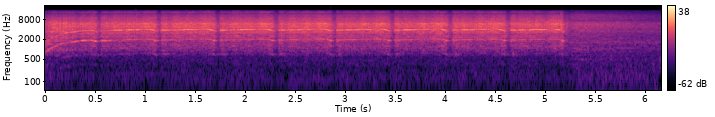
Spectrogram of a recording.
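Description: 1994 Honda Civic D16Z6 four-cylinder engine cranking on its starter motor for a compression test. The starter whine rises at the start, then holds with a regular pulse a little under twice a second, and cuts off suddenly about five seconds in. The readings across all four cylinders come out low.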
